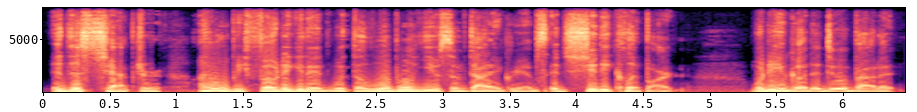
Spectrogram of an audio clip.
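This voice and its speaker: A man voicing a foul-mouthed, sneering textbook author in a cartoon fan dub, husky and wordy, weary of his readers. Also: on the low side, lively intonation, fairly quick, a little mellow, dry recording. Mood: contemptuous, weary. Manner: scornful, verbose. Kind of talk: fan dub character narration.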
